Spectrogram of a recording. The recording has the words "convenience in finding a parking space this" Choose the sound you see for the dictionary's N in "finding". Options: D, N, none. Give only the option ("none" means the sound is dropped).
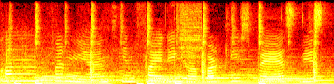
none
